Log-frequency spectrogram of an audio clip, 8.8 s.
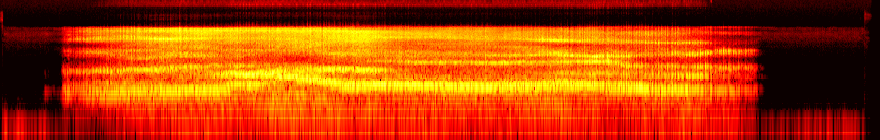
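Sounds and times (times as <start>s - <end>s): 
cute but powerful cartoon dinosaur sound: 0.6s - 7.6s.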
